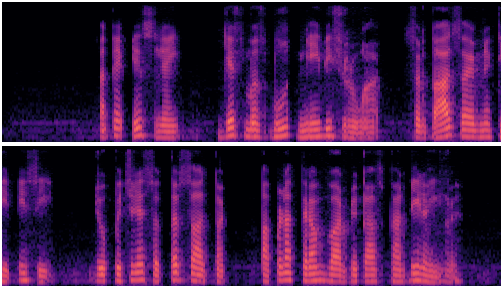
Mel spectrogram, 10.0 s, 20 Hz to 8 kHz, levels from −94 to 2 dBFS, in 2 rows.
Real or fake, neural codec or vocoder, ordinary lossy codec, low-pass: fake; autoencoder, 22.05 kHz, a latent of 192 numbers a frame, VITS, trained on one speaker; AAC, 48 kbps; 7.2 kHz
